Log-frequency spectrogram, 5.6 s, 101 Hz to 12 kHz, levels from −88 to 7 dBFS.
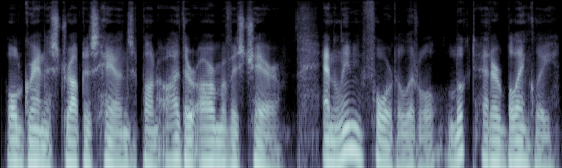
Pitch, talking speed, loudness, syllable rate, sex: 105 Hz, 215 wpm, -19 LUFS, 5.7 syllables/s, male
